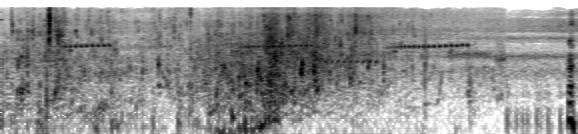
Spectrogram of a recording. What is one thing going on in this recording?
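A pole splashes softly in water as a boat is pushed along.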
